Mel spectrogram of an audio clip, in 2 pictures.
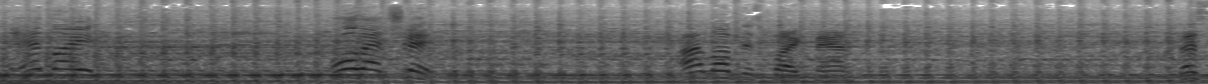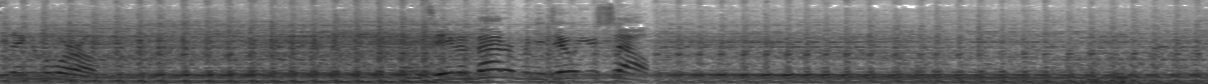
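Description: A two-stroke single-cylinder dirt bike idles high.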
